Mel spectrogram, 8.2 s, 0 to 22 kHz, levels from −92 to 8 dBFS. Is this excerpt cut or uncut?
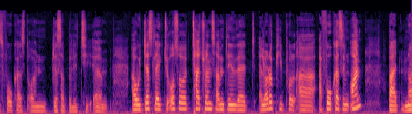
uncut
